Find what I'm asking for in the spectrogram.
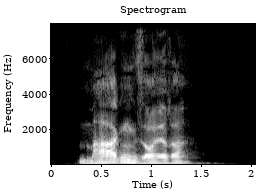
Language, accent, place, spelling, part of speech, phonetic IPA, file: German, Germany, Berlin, Magensäure, noun, [ˈmaːɡənˌzɔɪ̯ʁə], De-Magensäure.ogg
- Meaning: gastric acid (stomach acid)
